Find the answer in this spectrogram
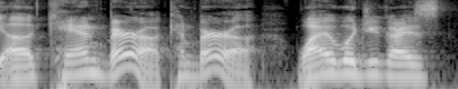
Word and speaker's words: Canberra: Brisbane is it Canberra Canberra or is it Melbourne I think you have to get rid of a syllable there I think it's more like camera canbra or Melbourne Melbourne Melbourne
